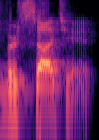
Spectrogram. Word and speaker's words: Versace: famous and popular perfume do not say that I'm here to buy a vers perfume the correct pronunciation is Versace Versace so I'm here to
